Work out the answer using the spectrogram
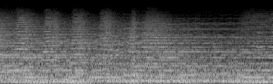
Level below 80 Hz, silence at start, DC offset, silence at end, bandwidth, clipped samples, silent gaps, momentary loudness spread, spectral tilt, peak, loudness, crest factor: -36 dBFS; 0 s; under 0.1%; 0 s; 15.5 kHz; under 0.1%; none; 3 LU; -5 dB/octave; -6 dBFS; -19 LUFS; 12 dB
